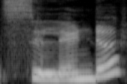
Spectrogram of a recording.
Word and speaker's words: cylinder: Jasmine, in cylinder, C is again followed by Y. So it should be pronounced as letter S, cylinder.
